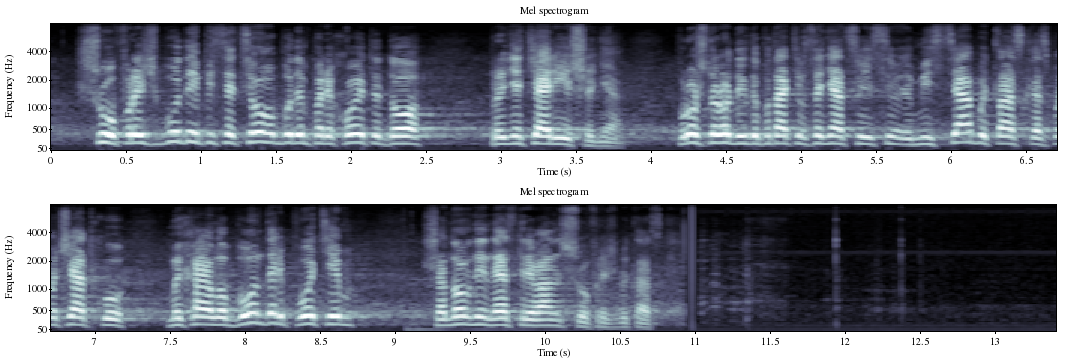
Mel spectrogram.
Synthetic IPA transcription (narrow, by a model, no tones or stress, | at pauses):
ʃufɾɪt͡ʃbud̪ɛipʲisʲlʲɐt͡sʲɔɦɔbud̪empeɾexɔd̪ɪt̪ɪd̪ɔ | pɾɪnʲːɐtʲːaɾʲiʃenʲːɐ̰ | pɾɔʃnɐɾɔd̪nɪɣd̪epʊt̪ɑtʲiwzɐjnʲat̪ʲsʋɔjisʲmʲisʲt͡sʲːabʊt̪ʲlˠɑskɐspɔt͡ʃɑt̪kʊmɪxɑjlˠɔbɔnd̪eɾʲpɔtʲimʃɐnɔwnɪjnɛst̪ɾɪʋɑnʃufɾɪt͡ʃbʊt̪ʲlˠɑ̰skɐ̥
